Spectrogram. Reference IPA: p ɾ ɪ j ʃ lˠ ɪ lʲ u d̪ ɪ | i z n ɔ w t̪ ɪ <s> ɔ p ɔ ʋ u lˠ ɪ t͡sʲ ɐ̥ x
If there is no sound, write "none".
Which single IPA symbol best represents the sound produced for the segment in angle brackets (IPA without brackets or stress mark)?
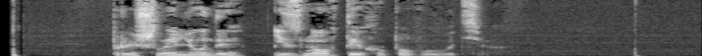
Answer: x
